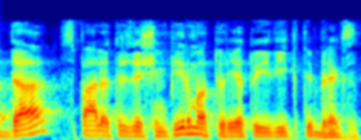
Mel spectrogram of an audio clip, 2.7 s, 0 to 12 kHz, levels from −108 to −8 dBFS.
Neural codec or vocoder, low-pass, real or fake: none; 7.2 kHz; real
